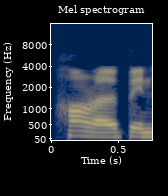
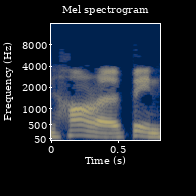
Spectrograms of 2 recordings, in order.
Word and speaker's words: Harbin: One exception is the city Harbin, Har-er-bin, Har-er-bin, whose name comes from the Manchu language.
